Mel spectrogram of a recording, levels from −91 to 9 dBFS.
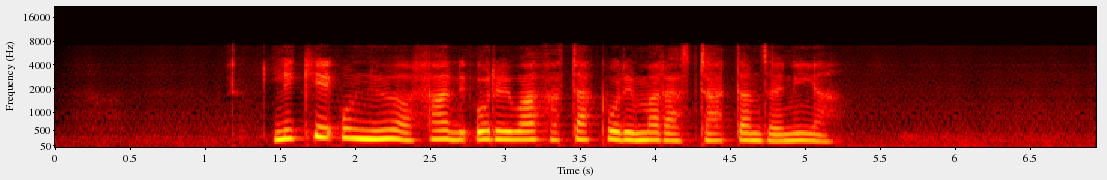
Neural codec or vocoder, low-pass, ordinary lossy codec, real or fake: codec, 16 kHz, 0.5 kbps, FunCodec, trained on LibriTTS, 25 frames a second; 7.2 kHz; none; fake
